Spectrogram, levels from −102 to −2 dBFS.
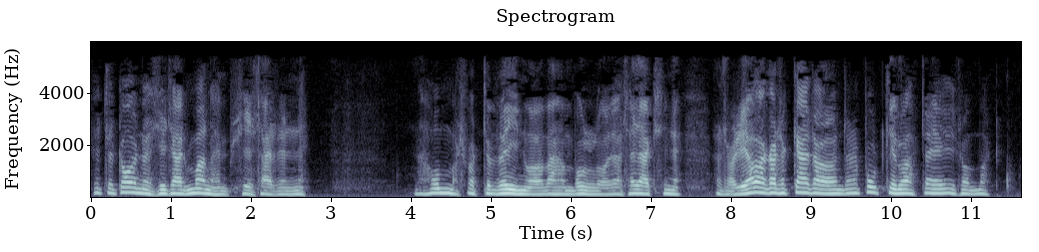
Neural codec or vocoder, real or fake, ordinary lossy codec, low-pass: vocoder, 44.1 kHz, 128 mel bands every 512 samples, BigVGAN v2; fake; MP3, 32 kbps; 5.4 kHz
